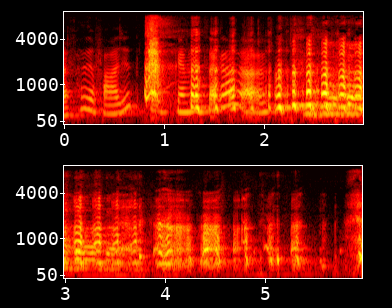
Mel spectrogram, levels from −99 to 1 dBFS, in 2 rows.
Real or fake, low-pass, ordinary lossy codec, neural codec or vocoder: real; 7.2 kHz; none; none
